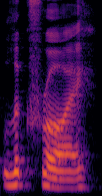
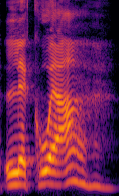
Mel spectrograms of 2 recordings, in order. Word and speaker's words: LaCroix: You said it right. We were just talking about her last name is a litmus of how fancy someone is, because sometimes people are like, Le Quoi? Le Quoix? Or LaCroix, if you're, really not fancy.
